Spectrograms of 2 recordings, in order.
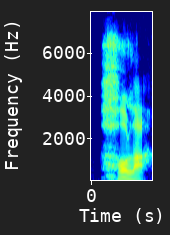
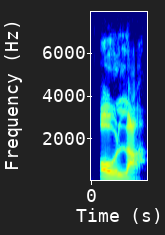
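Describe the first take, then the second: First: The word starts with an audible h sound. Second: The word starts with a vowel, no h sound. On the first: The speaker calls it wrong. "It is not hola" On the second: The speaker calls it right. "This word is hola"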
